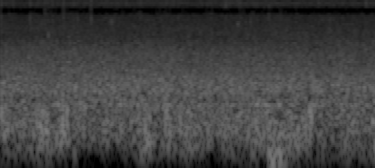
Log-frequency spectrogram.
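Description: Heavy rain pours down outdoors in New York City in a steady, dense hiss, constant and enveloping with no voices.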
